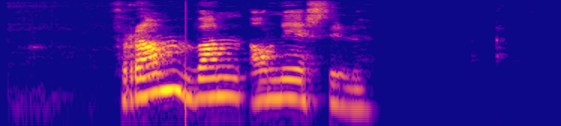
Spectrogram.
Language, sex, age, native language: Icelandic, female, 70-79, Icelandic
